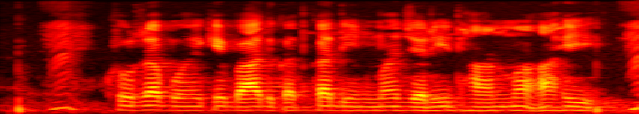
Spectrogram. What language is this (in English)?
Chhattisgarhi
